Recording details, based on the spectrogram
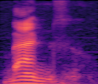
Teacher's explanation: because D is a voiced sound and the plural marker is pronounced as Z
